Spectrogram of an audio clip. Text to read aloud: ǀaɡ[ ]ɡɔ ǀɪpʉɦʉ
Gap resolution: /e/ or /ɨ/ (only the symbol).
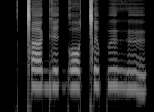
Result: e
